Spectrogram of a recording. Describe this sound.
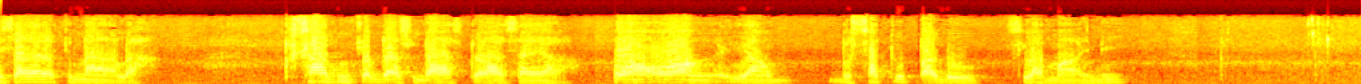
A man gives a speech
